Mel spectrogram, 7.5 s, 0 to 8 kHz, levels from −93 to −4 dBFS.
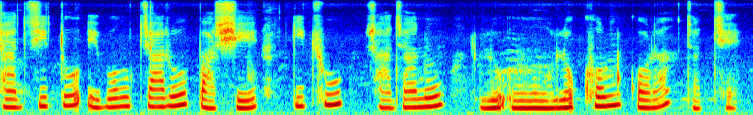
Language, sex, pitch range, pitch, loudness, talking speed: Bengali, female, 200-250 Hz, 215 Hz, -14 LUFS, 65 wpm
